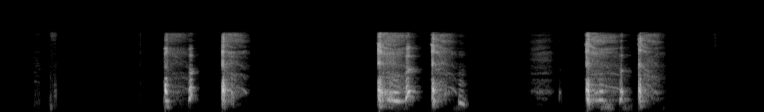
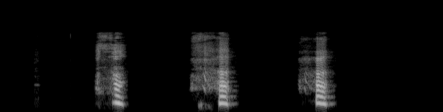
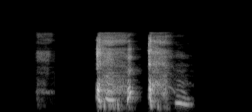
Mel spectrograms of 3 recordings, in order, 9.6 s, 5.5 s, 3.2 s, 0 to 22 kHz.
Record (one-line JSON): {"three_cough_length": "9.6 s", "three_cough_amplitude": 27498, "three_cough_signal_mean_std_ratio": 0.23, "exhalation_length": "5.5 s", "exhalation_amplitude": 19932, "exhalation_signal_mean_std_ratio": 0.22, "cough_length": "3.2 s", "cough_amplitude": 30642, "cough_signal_mean_std_ratio": 0.32, "survey_phase": "alpha (2021-03-01 to 2021-08-12)", "age": "45-64", "gender": "Female", "wearing_mask": "No", "symptom_fatigue": true, "symptom_change_to_sense_of_smell_or_taste": true, "smoker_status": "Ex-smoker", "respiratory_condition_asthma": false, "respiratory_condition_other": false, "recruitment_source": "REACT", "submission_delay": "3 days", "covid_test_result": "Negative", "covid_test_method": "RT-qPCR"}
